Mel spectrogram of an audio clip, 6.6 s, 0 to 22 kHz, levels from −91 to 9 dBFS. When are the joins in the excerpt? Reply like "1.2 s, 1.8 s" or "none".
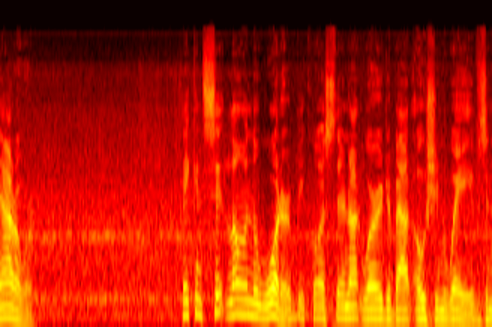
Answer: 1.0 s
